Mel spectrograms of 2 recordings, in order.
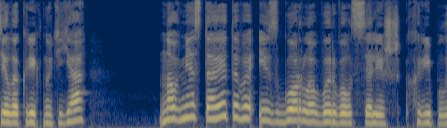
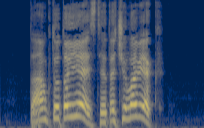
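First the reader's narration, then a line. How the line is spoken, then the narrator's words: Guard shouting. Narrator (Russian): крикнул один из стражников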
